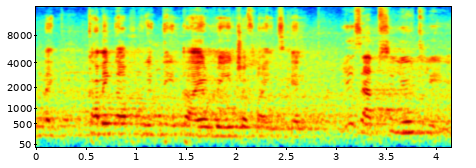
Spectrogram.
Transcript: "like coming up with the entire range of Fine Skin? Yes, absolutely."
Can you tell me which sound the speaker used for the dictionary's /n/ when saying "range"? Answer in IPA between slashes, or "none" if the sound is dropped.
/n/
